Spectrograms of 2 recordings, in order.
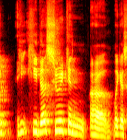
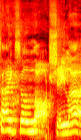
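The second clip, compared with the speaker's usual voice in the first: overdone, forced put-on Australian accent, slow; 4 semitones higher than usual. Quoting a drunken Aussie character's line, imitating a forced Australian accent. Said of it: "and he has that accent".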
